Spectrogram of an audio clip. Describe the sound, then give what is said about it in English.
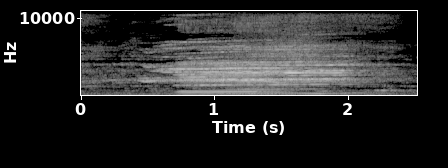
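A train at a quite empty station late at night, about 11 p.m.: low rumbling machinery noise, then a loud sustained horn-like chord that swells in for just over a second and fades back into the steady rumble. No voices. “I wonder if the train, like the train station is quite empty. Also, the trains are quite empty, and I wonder if it's just because it's late night.”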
